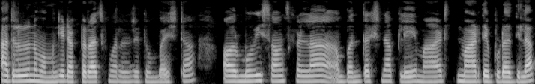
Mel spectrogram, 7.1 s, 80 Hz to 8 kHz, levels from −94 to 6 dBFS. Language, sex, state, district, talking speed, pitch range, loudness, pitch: Kannada, female, Karnataka, Mysore, 150 wpm, 175-190 Hz, -21 LUFS, 185 Hz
